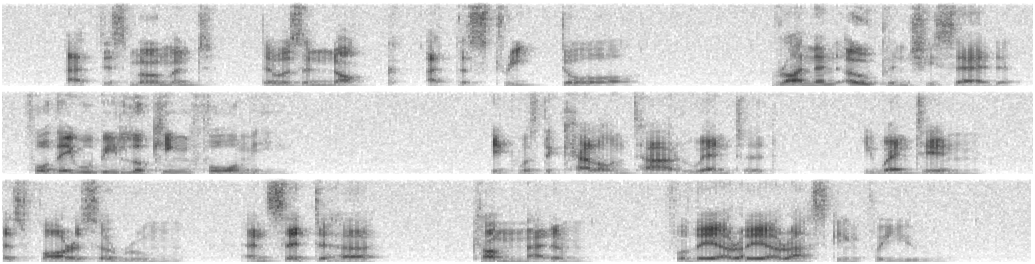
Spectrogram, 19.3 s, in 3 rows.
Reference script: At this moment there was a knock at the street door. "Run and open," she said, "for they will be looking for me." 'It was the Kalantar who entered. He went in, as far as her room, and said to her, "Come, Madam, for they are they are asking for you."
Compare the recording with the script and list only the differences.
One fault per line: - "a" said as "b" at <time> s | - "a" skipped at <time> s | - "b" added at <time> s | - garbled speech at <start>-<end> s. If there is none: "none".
none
